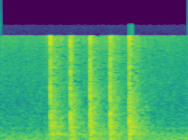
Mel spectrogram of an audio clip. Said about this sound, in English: look, if somebody knocked on the door,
